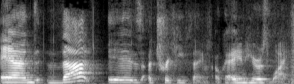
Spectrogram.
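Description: A woman with an American accent, bright and sharp in tone, with ordinary pitch variation. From New York, Bronx and Long Island; New York. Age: 50s. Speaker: dating and relationship coach; dating coach. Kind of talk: live-stream Q&A monologue. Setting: live stream. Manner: casual, with fillers. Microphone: phone near.

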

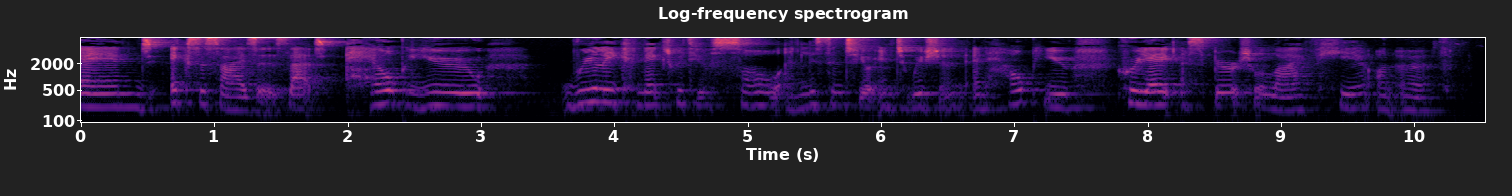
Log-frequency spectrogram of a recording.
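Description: Audible room echo surrounds a woman speaking at a fairly slow pace with a fairly high pitch, fairly even intonation, and big swings in loudness. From Australia. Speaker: spiritual author and meditation teacher. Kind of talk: casual talk to camera introducing a ritual. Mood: warm, gentle, upbeat. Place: home room. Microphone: phone near.

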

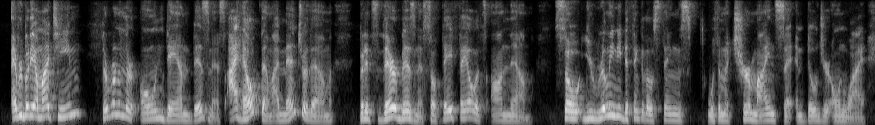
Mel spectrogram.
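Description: A man with a fairly high pitch speaks in an energetic tone, his pitch swinging very widely. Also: moderate pace, quiet background. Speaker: real estate agent and team leader, military veteran. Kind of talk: podcast interview. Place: home room.

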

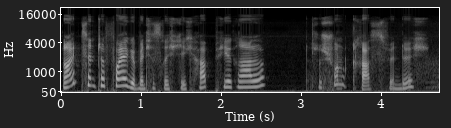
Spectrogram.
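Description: The speaker talks at a fairly quick pace with very wide pitch swings and big swings in loudness, music playing in the background. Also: woman. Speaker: let's player. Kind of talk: casual gameplay commentary.

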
